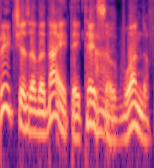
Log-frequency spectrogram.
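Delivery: put-on horror-movie vampire voice. Show the co-hosts how the renamed Tasty Bites segment would be introduced, in a vampire voice. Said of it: "We're going to do it with a vampire voice".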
